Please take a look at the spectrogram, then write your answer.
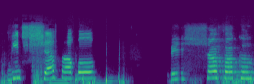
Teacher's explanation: कॉफ बिल्कुल वाज़े ही नहीं है, कॉफ साकिन में शिद्दा होता है, शिद्दा में आवाज मुकम्मल तौर पर बंद हो जाती है, इसलिए उस कॉफ को वाज़े करने के लिए उसमें कलकला होगा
